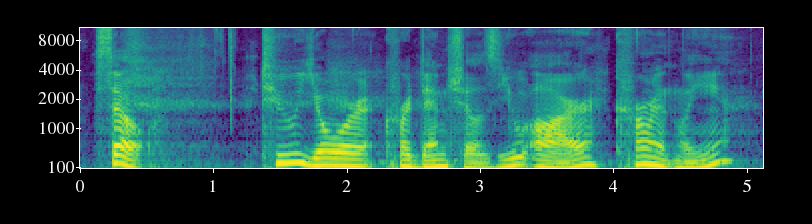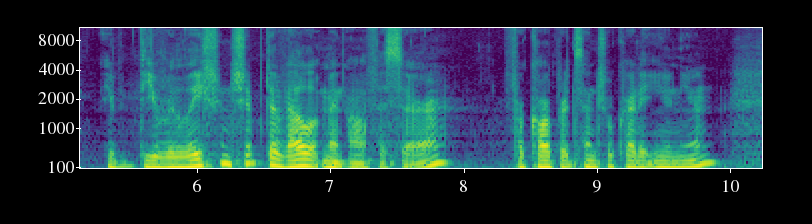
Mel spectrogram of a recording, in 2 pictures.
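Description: At a fairly slow pace, a man speaks at a medium pitch in a somewhat breathy voice with a dark, mellow tone. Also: lively intonation. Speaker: podcast host. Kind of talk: casual chat. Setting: studio.

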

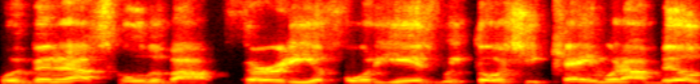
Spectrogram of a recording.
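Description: This man speaks at a very fast pace in a passionate tone with an American accent. His pitch is medium, with ordinary variation. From US, Philadelphia inner city. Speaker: school principal. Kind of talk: interview.

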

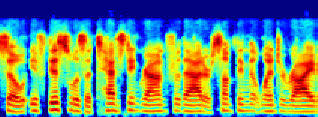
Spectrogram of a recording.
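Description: With a Californian accent, a woman speaks at a very deep, low pitch in a bright, sharp tone, her intonation fairly even. The sound is dry and close with no echo, over a quiet background. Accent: General American, Californian. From US West Coast, Los Angeles. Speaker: retirement account business owner. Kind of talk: casual interview chat.

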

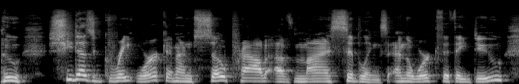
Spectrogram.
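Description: On a very clean recording with a silent background, a man with an American accent has a plain, everyday voice, speaking at a moderate pace in a fairly high pitch with ordinary pitch variation. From US South, rural Arkansas. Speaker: corporate learning and talent development expert. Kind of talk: interview.

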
